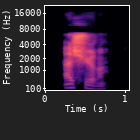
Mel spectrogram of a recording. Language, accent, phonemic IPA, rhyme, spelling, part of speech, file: French, France, /a.ʃyʁ/, -yʁ, hachures, noun, LL-Q150 (fra)-hachures.wav
- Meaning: plural of hachure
